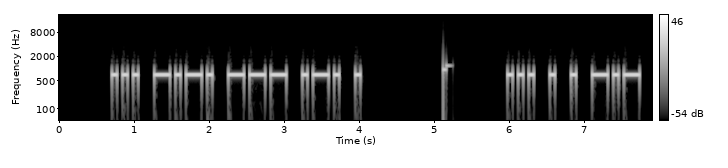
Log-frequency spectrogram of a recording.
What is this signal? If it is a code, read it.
Morse code, heard as a keyed tone, about 17 wpm, 700 Hz. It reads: SCORE SEEK
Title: Sentences from Top 1600 Words - New Word Drill Alt - 17wpm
